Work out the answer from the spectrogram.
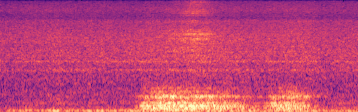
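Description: Very faint, muffled breath noise over a low rumble, consistent with diminished breath sounds.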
